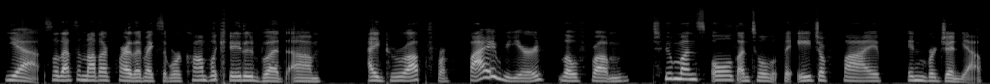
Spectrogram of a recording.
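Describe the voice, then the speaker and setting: A woman from Germany, a guest on an interview podcast, chatting in a quick, friendly way and explaining at length. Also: lowish voice, animated, dry recording, studio quality. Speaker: venture capital guest. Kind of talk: casual interview chat.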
